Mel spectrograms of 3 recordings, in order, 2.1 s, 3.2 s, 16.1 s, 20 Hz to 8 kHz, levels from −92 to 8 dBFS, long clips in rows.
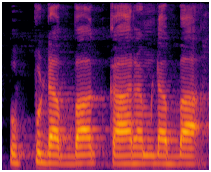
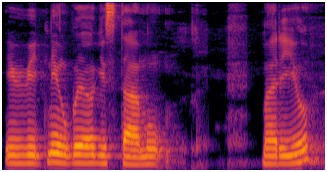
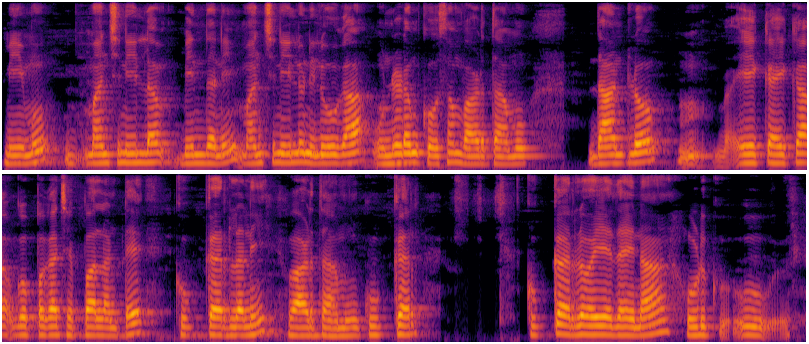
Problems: none marked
